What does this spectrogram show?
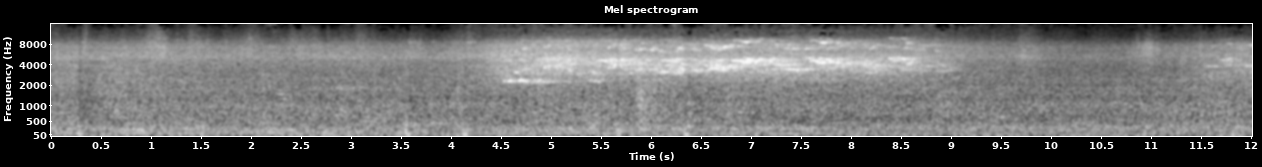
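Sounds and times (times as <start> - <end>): train wheels rumbling: 0.0 - 12.0
high squeal: 4.5 - 9.1.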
